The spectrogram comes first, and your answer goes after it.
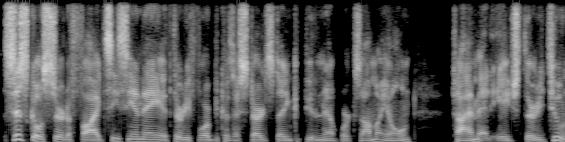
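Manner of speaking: usual speaking voice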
